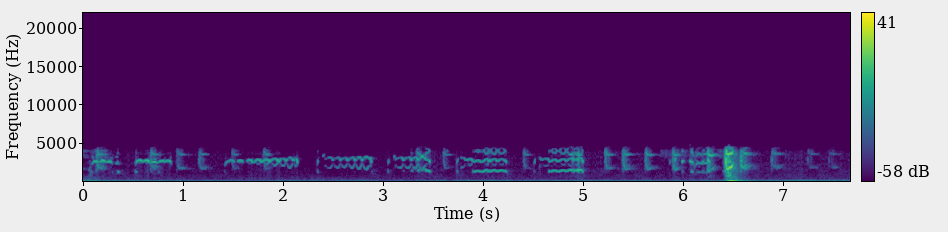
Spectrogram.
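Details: Common kestrels at a nest box on 17 May 2023 during a food transfer of mice between the pair: a long series of thin, wavering whining calls, some trilled, some sliding downward, ending with a loud knock or thump.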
